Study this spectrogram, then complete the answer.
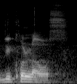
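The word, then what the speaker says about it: Νικόλαος: 니콜라오스. 이기는 자에게도 이긴다. 니카오.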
